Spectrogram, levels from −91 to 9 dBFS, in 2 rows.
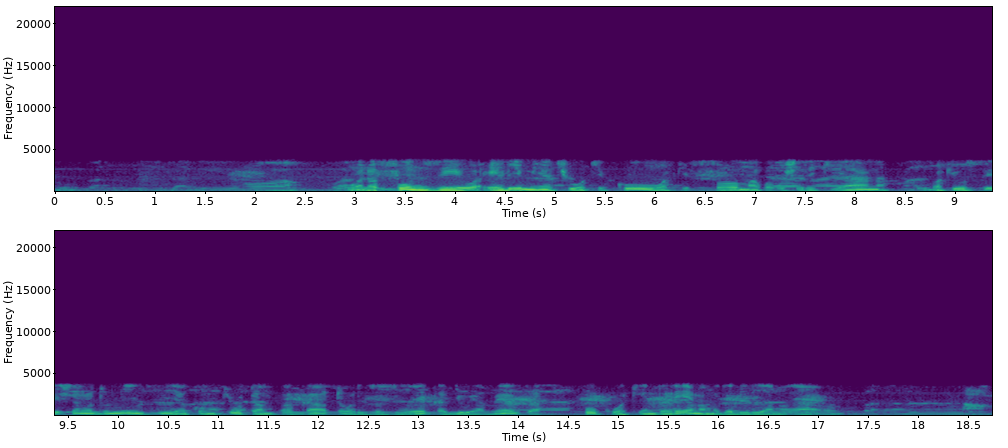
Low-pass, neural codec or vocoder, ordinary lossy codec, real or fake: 3.6 kHz; none; Opus, 32 kbps; real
